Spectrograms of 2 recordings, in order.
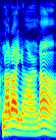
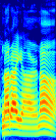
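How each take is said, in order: The two takes are said the same way.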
